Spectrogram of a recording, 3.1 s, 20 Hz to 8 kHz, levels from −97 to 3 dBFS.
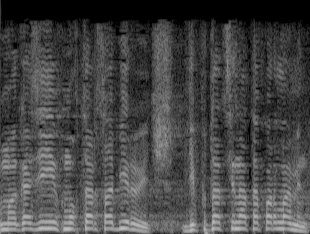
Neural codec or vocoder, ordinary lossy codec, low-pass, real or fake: none; AAC, 32 kbps; 7.2 kHz; real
